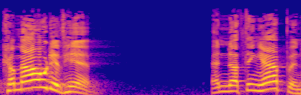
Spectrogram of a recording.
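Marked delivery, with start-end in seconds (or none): 0.0-1.0 a firm command to the demon, raised. Retold or imitated. Disciples command the demon, a first firm try. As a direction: order the demon out firmly. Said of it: "They say to this demon something like".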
